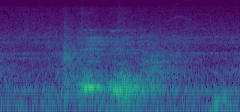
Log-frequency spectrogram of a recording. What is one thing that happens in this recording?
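A man speaks briefly nearby in an echoing hall.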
